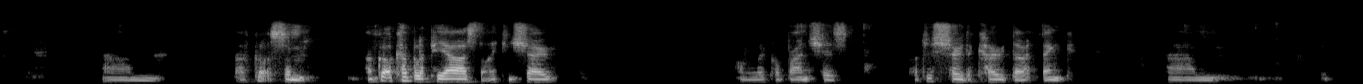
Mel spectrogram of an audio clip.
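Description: A man speaks calmly and closely into a microphone.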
